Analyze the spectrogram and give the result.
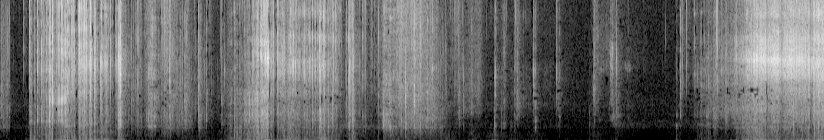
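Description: A metal knife blade cuts and scrapes the scored surface of a solid rectangular white bar soap held in one hand with long painted nails, shaving it into crumbly cubes. Bursts of bright, crisp scraping and crumbling come in uneven strokes, thin out into sparse small ticks in the middle, then return as a loud, sustained hissing scrape at the end.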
